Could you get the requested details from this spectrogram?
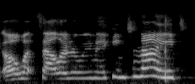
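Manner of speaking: high, eager imitation of curious staff; teasing store employees. Grocery employees greeting her in rollers, high mock-eager questions. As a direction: imitate them with a high, rising lilt.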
